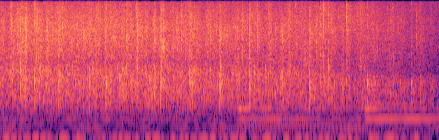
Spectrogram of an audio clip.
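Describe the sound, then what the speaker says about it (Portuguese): A church congregation applauds during a worship service, steady clapping mixed with sustained music tones from instruments, moderately loud and continuous. "Aplauda ao Senhor."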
